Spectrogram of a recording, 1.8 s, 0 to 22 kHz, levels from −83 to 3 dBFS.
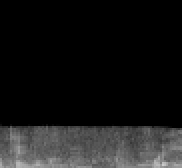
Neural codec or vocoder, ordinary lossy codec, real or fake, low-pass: none; AAC, 24 kbps; real; 5.4 kHz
